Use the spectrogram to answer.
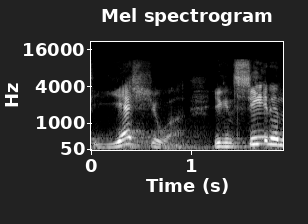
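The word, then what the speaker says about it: ישוע: So we have undisputable proof that the name of Yeh-ho-shua, full, if you shorten it, it is not Yahshua. It's Yeshua.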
